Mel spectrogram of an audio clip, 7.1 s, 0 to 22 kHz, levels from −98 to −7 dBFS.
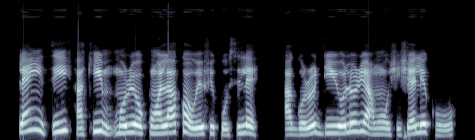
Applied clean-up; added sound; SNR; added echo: none; none; none; none.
